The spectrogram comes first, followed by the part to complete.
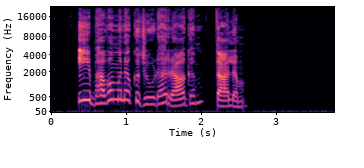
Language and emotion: Telugu, neutral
